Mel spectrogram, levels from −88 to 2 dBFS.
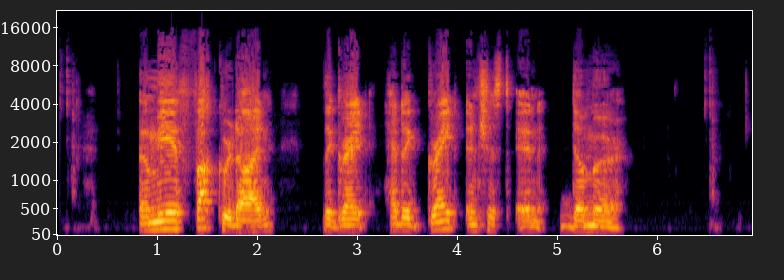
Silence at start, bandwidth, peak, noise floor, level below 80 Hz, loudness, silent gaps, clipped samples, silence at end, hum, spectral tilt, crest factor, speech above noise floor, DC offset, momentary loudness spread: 0.15 s; 16 kHz; 0 dBFS; -65 dBFS; -58 dBFS; -13 LUFS; none; under 0.1%; 1.3 s; none; -3.5 dB/octave; 16 dB; 51 dB; under 0.1%; 11 LU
